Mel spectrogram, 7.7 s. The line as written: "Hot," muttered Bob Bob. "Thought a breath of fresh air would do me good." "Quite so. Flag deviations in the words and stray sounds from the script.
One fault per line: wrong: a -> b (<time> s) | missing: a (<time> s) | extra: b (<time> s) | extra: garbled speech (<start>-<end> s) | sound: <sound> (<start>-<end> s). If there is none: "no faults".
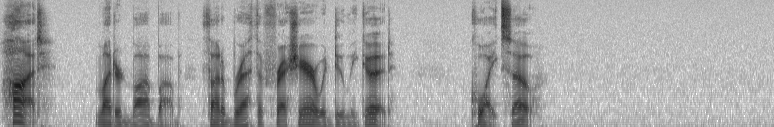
no faults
